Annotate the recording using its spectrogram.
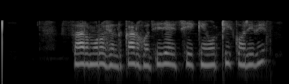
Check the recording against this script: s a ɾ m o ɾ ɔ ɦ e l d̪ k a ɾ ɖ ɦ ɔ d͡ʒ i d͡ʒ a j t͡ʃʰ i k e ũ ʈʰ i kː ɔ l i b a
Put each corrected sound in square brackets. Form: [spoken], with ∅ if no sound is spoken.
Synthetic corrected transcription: s a ɾ m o ɾ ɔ ɦ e l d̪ k a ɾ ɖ ɦ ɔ d͡ʒ i d͡ʒ a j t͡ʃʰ i k e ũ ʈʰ i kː ɔ [ɾ] i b [i]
